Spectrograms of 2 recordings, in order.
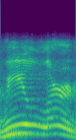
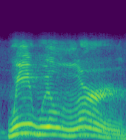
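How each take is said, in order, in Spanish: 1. We y will se contraen y se unen. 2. We y will se dicen como palabras completas. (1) "la forma corta ... acá también la podemos enlazar" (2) "oración full"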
